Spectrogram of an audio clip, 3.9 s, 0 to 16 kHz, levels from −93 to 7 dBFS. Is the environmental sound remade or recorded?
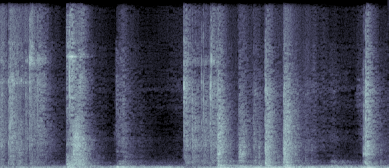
recorded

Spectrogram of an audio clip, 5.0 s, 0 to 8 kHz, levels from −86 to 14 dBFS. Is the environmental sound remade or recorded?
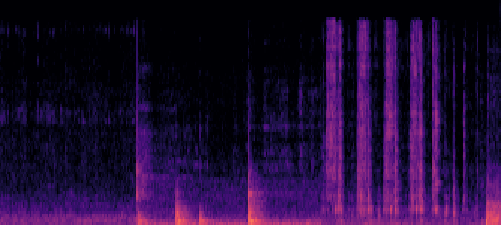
recorded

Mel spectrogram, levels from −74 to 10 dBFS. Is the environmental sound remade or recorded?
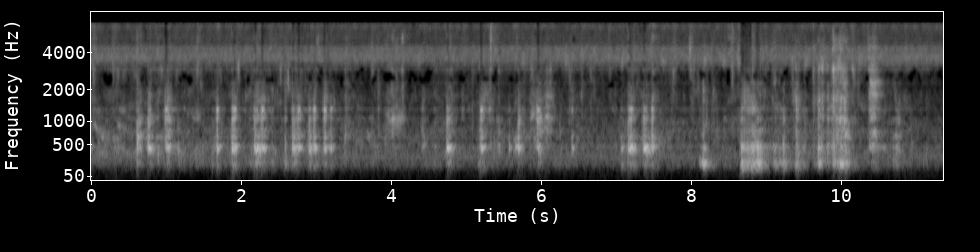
remade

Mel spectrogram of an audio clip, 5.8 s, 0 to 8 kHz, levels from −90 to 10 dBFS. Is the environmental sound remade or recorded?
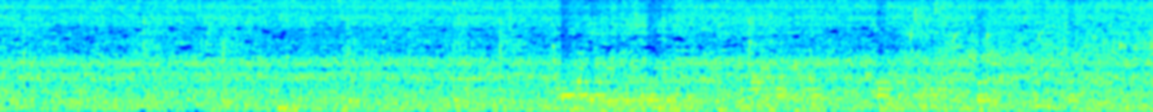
recorded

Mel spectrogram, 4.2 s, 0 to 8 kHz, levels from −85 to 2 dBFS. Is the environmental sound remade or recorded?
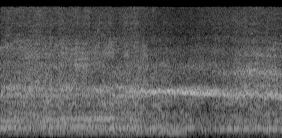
remade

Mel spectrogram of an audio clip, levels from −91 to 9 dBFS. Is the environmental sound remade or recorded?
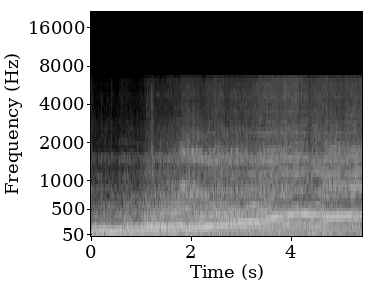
recorded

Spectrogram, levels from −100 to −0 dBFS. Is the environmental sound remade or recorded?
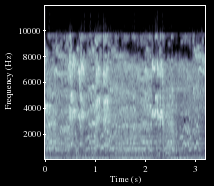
remade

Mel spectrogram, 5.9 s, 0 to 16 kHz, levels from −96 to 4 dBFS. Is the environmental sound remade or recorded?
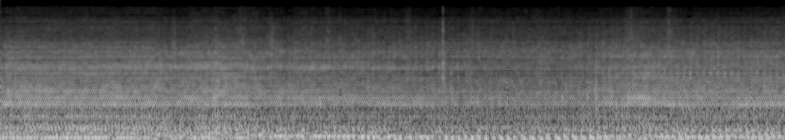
remade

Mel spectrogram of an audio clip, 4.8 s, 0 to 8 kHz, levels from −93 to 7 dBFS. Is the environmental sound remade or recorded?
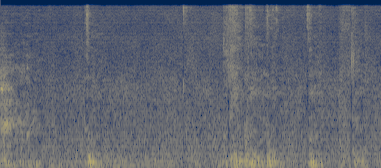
remade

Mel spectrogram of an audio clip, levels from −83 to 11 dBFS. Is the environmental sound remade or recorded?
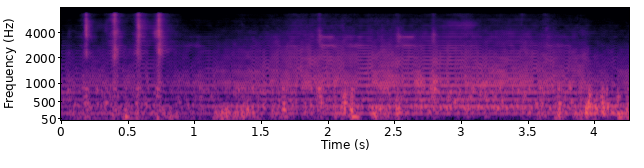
remade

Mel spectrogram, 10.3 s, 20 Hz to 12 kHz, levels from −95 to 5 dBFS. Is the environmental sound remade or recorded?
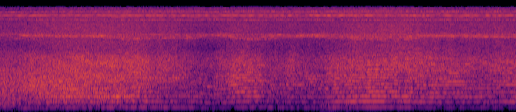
recorded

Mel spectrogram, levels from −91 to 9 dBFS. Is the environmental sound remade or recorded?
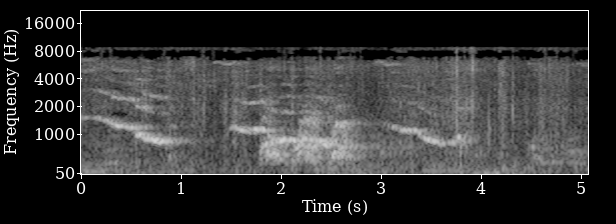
remade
